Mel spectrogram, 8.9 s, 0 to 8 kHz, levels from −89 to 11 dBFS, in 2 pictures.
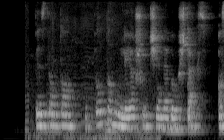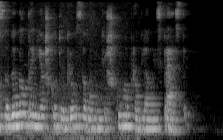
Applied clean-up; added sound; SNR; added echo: none; Insect; 20 dB; reverberation time 0.6 s.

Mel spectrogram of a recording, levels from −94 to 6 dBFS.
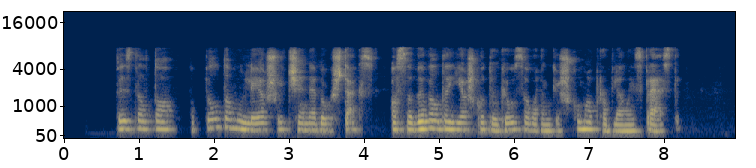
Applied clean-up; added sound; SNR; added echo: none; none; none; none.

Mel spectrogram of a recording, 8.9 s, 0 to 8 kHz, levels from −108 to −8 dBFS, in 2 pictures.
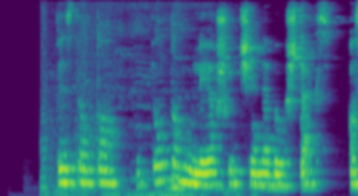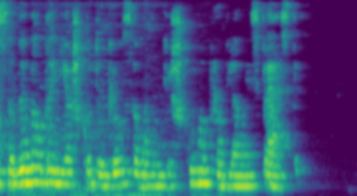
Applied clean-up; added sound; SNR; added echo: classical method WPE with log-MMSE.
